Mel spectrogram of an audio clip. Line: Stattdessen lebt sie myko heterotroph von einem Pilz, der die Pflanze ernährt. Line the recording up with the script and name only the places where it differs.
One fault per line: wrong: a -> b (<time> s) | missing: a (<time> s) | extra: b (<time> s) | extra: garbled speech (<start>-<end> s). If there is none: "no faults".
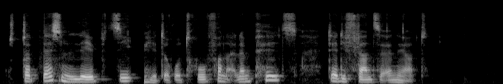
missing: myko (1.4 s)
